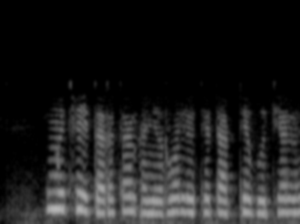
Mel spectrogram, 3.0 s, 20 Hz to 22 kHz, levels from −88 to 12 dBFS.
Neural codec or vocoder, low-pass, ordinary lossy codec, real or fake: codec, 44.1 kHz, 7.8 kbps, DAC; 19.8 kHz; AAC, 16 kbps; fake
